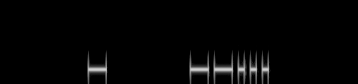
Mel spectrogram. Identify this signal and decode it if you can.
Morse code, heard as a keyed tone, about 20 wpm, 700 Hz. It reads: T 7
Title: 204 Lesson 33d - Letter j - Two Characters 20wpm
